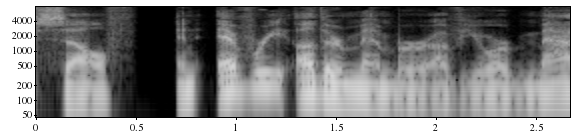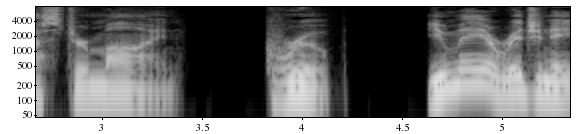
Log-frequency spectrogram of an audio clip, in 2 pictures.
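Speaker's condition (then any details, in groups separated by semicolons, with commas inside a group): No condition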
